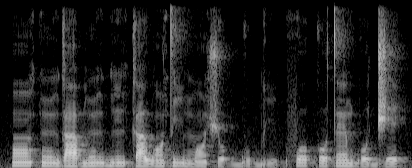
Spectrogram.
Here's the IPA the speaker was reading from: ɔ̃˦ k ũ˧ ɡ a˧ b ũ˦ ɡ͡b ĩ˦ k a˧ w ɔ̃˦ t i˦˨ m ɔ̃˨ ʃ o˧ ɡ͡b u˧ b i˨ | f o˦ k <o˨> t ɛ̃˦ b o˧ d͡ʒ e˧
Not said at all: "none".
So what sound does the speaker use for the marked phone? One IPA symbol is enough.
o˧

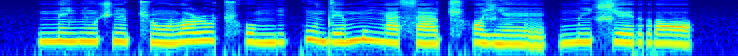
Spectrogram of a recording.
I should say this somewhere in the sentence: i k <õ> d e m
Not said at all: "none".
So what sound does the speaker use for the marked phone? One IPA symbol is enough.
ũ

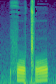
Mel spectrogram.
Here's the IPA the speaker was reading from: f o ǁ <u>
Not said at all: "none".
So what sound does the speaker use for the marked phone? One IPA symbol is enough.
o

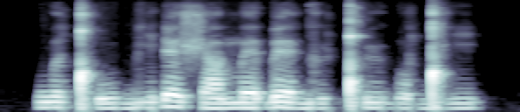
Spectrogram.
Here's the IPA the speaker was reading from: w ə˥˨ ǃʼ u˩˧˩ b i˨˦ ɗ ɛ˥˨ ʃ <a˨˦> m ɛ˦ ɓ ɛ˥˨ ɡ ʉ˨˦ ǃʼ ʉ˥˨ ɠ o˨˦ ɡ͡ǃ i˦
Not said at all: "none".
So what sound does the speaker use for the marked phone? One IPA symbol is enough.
a˨˦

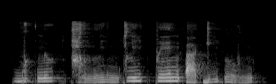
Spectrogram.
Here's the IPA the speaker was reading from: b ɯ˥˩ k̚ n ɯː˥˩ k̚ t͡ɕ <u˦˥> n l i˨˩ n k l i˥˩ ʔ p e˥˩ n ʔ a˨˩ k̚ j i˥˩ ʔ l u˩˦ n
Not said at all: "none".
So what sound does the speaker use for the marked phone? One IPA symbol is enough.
u˩˦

